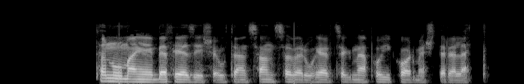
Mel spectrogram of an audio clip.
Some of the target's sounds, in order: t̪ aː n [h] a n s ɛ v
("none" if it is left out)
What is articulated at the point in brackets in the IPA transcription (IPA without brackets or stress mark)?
s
